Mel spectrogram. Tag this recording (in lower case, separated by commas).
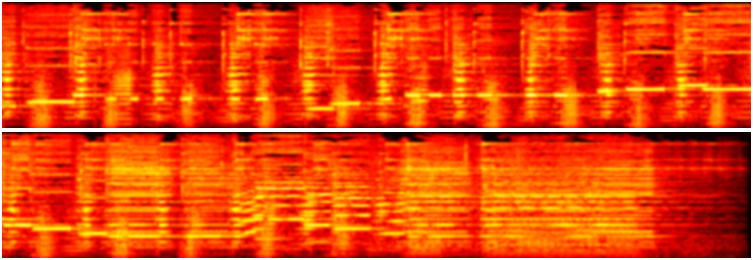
music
